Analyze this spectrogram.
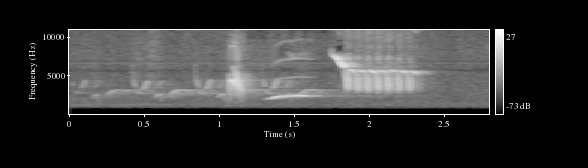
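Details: A male Eastern towhee gives one "drink your tea" phrase: a sharp high note, a smooth whistled middle note, then a quick, ringing, buzzy trill. Soft, high chirping from other birds runs underneath.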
